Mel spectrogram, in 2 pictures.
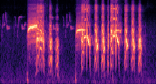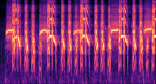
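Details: Grey francolin calling in a loud, fast run of sharp, ringing notes. Each note rises and falls, and the notes come in two bursts split by a brief pause near the middle. No other sounds are heard.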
